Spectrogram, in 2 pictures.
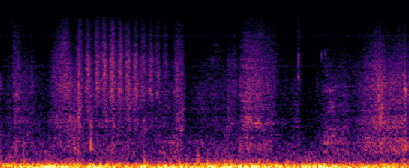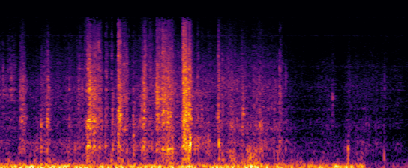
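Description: Rustling and handling noises, with a fast run of ticks about a second in and the loudest rustling about two-thirds of the way through, over a low steady rumble that stops near the end.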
